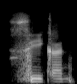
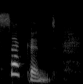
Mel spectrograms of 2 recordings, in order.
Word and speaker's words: secant: Secant po, ma'am. All right, very good. We have secant, or some pronounce it as second.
